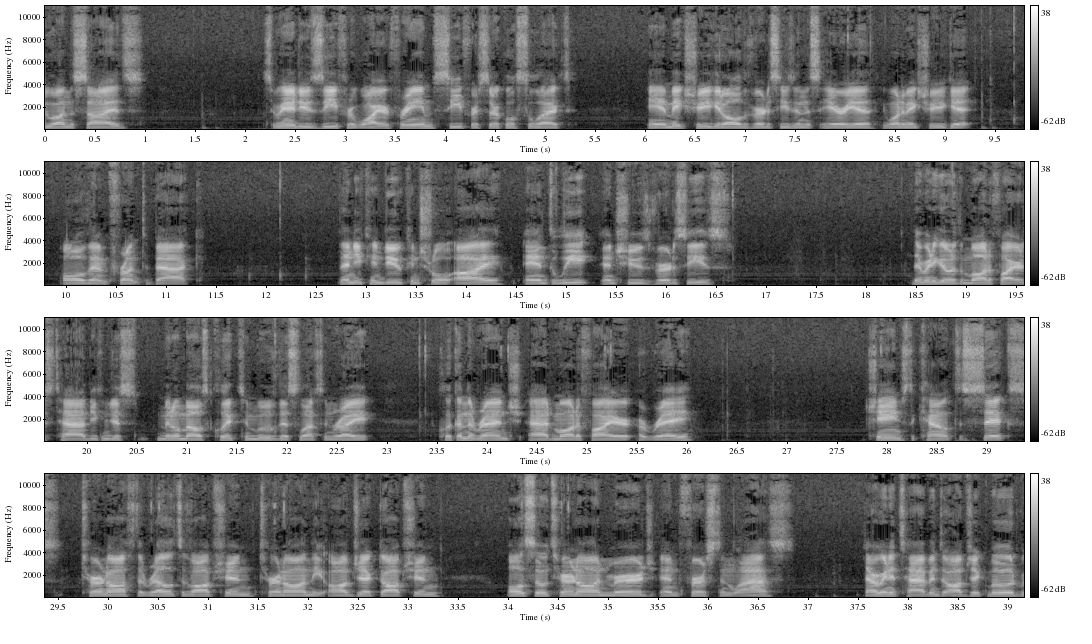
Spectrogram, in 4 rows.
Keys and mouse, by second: 1.5 z, 3.6 c, 8.2 right click, 9.3 z, 10.1-11.5 middle drag, 12.1 middle click, 13.6 ctrl+i, 14.9 Delete, 23.3-25.2 middle drag, 25.2 click, 27.9-29.6 drag, 30.4-33.5 drag, 34.1-36.2 drag, 37.1 Tab.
